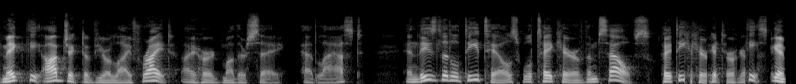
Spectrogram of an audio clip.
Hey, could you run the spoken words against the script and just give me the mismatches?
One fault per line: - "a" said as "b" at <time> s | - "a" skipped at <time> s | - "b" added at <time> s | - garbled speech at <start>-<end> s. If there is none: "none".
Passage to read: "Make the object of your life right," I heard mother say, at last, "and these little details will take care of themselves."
- garbled speech at 6.6-7.9 s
